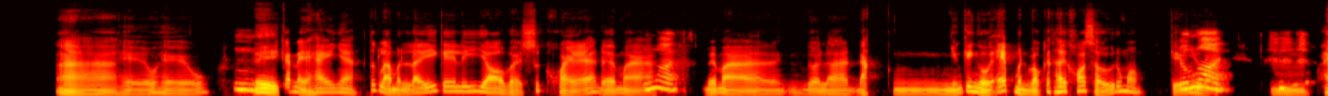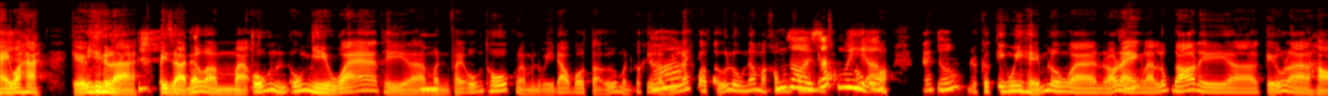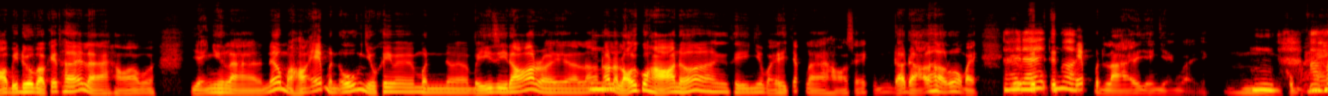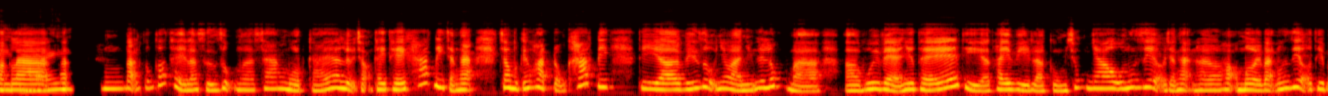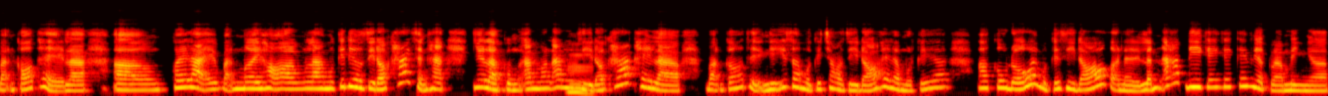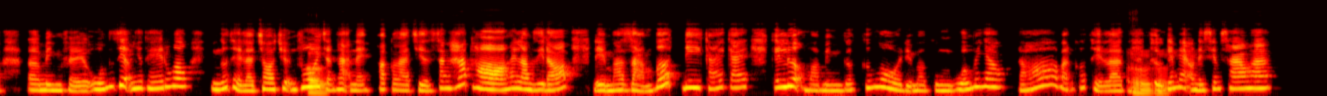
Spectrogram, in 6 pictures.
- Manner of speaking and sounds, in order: other background noise; tapping; laughing while speaking: "kiểu như là"; chuckle
- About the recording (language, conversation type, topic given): Vietnamese, advice, Tôi nên làm gì khi bị bạn bè gây áp lực uống rượu hoặc làm điều mình không muốn?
